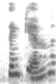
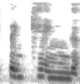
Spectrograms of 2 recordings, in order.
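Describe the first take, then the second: First: The final g sound is dropped. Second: The final g sound is fully pronounced. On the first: The speaker calls it wrong. "we don't say" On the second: The speaker calls it right. "we say"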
